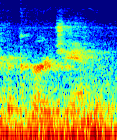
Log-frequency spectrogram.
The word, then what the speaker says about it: Bakerjian: My name is Craig Bakurjian. That's spelled B-A-K-E-R-J-I-A-N.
